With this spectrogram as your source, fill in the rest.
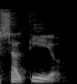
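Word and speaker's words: Saltillo: how do you say Roberto Esquivel Cabrera of salty Oh salty oh okay okay total Mexican newspaper vanguardia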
